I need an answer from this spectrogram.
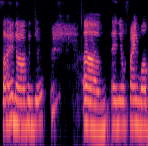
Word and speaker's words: Saya Novinger: just search my name saya navenger correct pronunciation yes cyan avenger um and you'll find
